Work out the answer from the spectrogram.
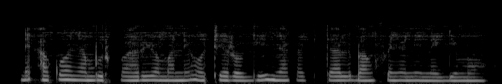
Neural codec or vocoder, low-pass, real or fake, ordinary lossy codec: codec, 16 kHz, 16 kbps, FreqCodec, larger model; 7.2 kHz; fake; Opus, 64 kbps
